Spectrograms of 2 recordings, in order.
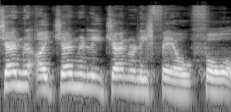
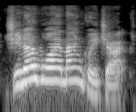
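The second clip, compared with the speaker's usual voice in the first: real anger; 10 semitones higher than usual. Real, not acted. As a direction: fire the question back in real fury. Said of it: "You seem a bit angry".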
